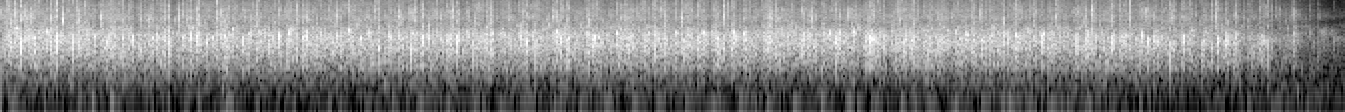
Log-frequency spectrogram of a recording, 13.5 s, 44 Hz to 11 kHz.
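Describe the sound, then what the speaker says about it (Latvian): An audience at a November 18 state holiday concert in Latvia applauds state award recipients with loud, dense, steady clapping from a large crowd that carries on evenly before tapering off at the very end. "Ar aplausiem sveiksim valsts augstāko apbalvojumu saņēmējus, kas ir šodien kopā ar mums."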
